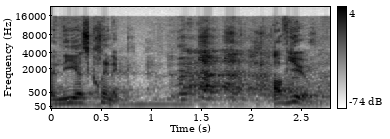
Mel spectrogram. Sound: laughing

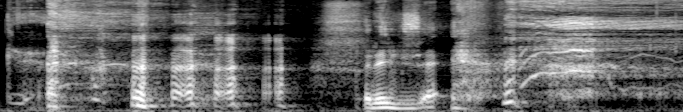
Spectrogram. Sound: laughing

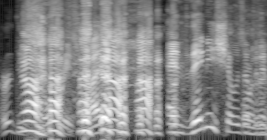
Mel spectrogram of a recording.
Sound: laughing

